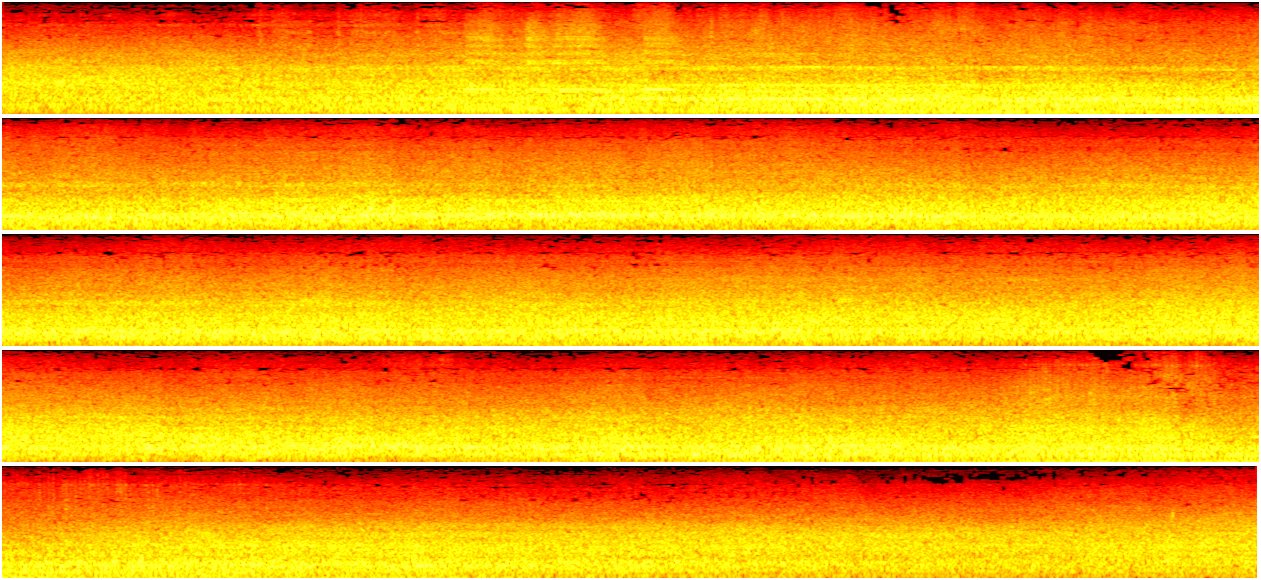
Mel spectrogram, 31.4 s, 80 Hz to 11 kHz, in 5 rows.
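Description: Train headed by NOHAB M61 diesel-electric locomotives passing at speed, their EMD two-stroke diesel engines running under power, followed by passenger coaches rolling by with wheel and rail noise. The sound swells in the first few seconds, holds steady, and eases off near the end.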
